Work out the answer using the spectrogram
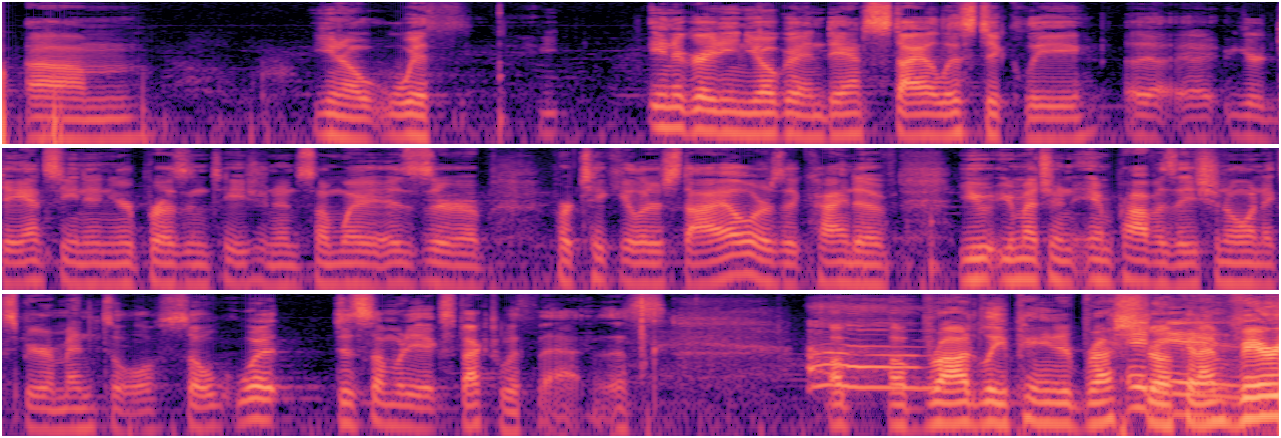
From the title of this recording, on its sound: Live at RADFest 2022!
